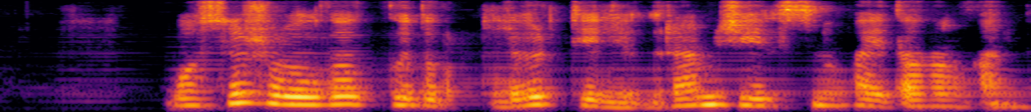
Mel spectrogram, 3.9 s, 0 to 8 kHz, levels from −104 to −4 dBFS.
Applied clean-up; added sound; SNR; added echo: neural mask model DeepFilterNet 3.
